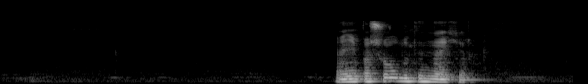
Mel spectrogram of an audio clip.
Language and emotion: Russian, neutral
